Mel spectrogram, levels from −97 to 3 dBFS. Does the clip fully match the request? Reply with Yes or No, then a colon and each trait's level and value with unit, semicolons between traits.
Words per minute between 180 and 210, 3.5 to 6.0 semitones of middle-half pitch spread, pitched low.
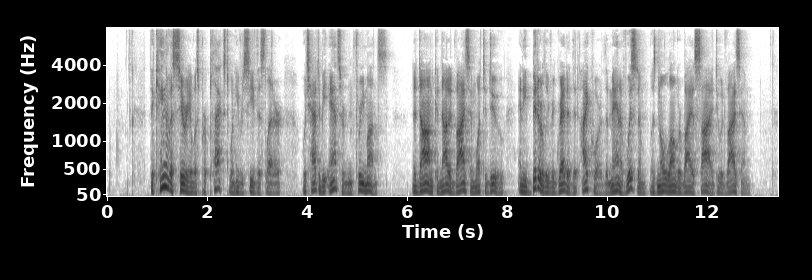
Yes: fast, 205 wpm; average, 5.1 semitones; very low, 95 Hz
